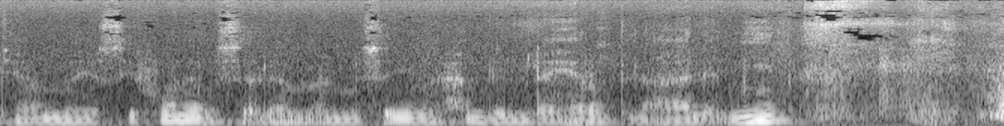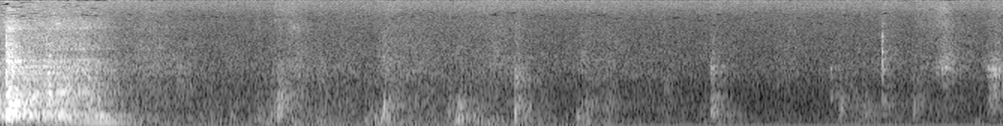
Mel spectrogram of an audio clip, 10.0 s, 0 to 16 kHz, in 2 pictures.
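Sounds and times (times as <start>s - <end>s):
chair scraping on floor: 4.4s - 5.9s.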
